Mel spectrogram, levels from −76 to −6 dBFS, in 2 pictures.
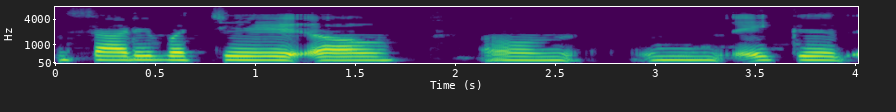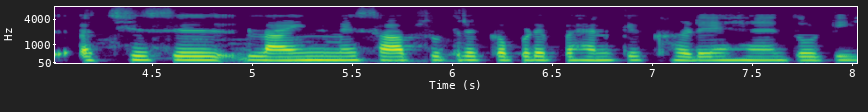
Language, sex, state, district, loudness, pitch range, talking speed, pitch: Hindi, female, Jharkhand, Sahebganj, -18 LUFS, 185-200 Hz, 135 wpm, 195 Hz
